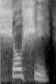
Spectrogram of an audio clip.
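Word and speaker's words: Xochitl: There's a TL at the end, but I think it's silent. I think it's Chochi Gomez, America Chavez, Rachel McAdams coming back as Christine Palmer, and other cameos we will get to as we discuss the movie.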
